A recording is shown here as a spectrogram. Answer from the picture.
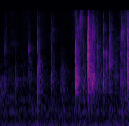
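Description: Scattered light clicks and rattles from a baby's doorway jumper as the baby bounces, the toys on its tray knocking about, with several taps close together in the second second.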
